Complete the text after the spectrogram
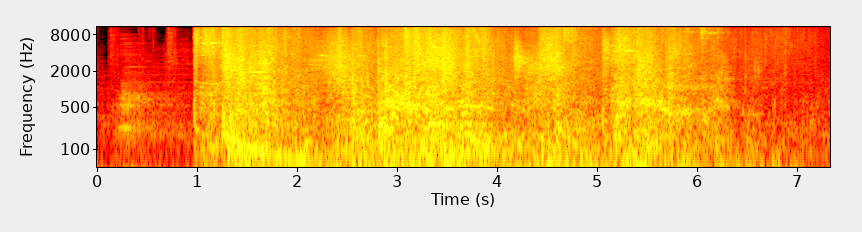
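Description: Weapons strike and clash in a loud fight.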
